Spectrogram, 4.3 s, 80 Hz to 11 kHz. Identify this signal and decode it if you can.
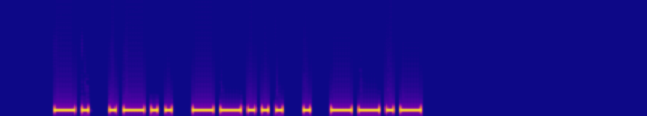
Morse code, heard as a keyed tone, about 26 wpm, 700 Hz. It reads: NL7EQ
